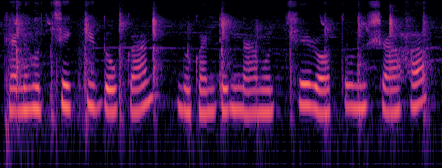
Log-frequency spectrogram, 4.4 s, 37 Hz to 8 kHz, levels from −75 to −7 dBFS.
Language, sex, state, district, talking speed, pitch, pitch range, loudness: Bengali, female, West Bengal, Jhargram, 120 wpm, 235 Hz, 225-265 Hz, -34 LUFS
